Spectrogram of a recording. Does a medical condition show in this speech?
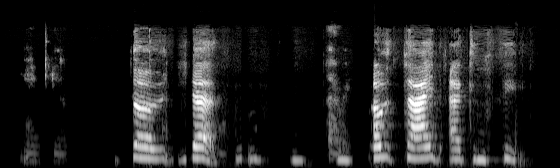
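Yes: cerebral palsy; from birth, congenital deafness.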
